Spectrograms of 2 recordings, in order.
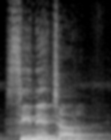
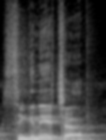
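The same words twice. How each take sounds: First: SIGNATURE without its g, "si-nature"; wrong pronunciation demo. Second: SIGNATURE with a clear g, "sig-nature"; correct sounded g. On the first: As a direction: drop the g from signature. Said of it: "so don't say signature". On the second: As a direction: voice the g before n in signature. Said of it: "it's a signature". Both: Shown as a demonstration.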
